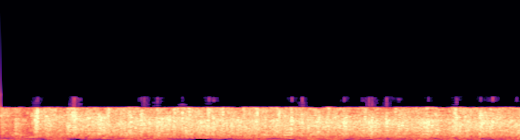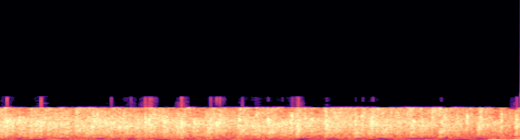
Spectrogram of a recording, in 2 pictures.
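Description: Sustained audience applause fills the whole stretch, a dense, steady wash of many hands clapping at close range, loud and even throughout with no voices standing out.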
